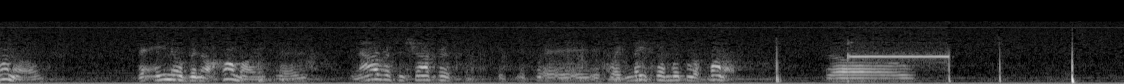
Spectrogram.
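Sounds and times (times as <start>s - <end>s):
speech: 0.1s - 0.4s, 1.6s - 7.5s, 8.2s - 9.3s
electronic beep on a conference call line: 8.4s - 9.6s.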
